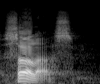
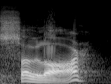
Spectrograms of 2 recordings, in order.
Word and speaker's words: sola: solas. And in case you heard the word solar, like the sun, what we're talking about is actually the Latin word sola, which is spelled S-O-L-A, and it just means alone.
